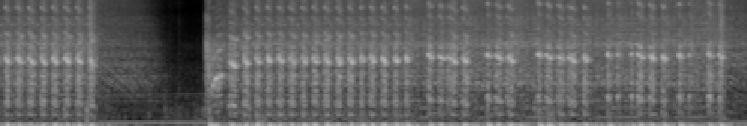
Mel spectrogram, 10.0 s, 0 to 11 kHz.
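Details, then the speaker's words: Honda Civic hatchback engine, first start in 10 years and run without coolant: steady cranking about three times a second, a pause, more cranking, then it finally catches and runs; long no-start of unknown cause, engine later judged junk. "it dang that was close [Music] it's on it's running holy crap after 10 years"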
